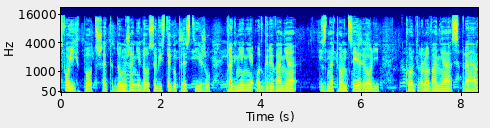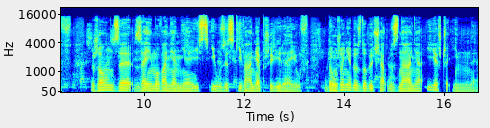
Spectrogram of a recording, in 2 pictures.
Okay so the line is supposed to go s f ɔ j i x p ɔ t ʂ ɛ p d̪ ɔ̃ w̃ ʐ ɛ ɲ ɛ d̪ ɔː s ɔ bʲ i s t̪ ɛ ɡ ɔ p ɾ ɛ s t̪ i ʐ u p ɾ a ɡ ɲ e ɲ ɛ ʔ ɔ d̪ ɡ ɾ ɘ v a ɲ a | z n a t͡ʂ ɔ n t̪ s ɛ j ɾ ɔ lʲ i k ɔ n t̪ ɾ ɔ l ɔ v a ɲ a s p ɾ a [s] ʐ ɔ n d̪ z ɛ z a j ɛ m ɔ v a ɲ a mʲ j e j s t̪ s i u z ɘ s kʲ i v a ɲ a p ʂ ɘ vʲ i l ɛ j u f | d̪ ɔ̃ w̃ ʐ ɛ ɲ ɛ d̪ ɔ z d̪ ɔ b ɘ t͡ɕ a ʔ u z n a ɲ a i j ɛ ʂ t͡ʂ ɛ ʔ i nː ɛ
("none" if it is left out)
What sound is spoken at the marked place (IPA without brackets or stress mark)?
f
